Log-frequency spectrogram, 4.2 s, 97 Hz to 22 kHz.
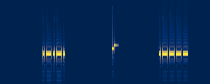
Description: Morse code, heard as a keyed tone, about 36 wpm, 700 Hz. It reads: <AR> 1
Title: Single Character (Letter:Number:Punctuation:Prosign) 35wpm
